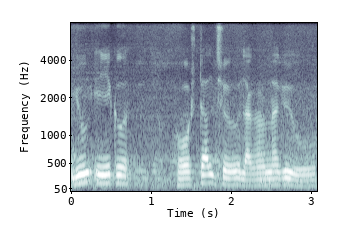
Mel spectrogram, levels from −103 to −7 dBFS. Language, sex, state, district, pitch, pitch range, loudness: Garhwali, male, Uttarakhand, Tehri Garhwal, 120 Hz, 115-150 Hz, -13 LUFS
